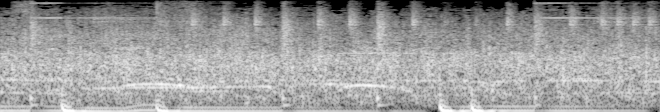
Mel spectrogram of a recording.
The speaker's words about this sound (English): Oh, fans, your warm riveting applause and your blushing smiles and ever-so-growing excitement is what carries me forward into this grand world of anime and actually life.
